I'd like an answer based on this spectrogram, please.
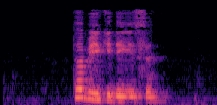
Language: Turkish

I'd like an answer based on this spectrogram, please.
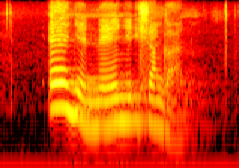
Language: South Ndebele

